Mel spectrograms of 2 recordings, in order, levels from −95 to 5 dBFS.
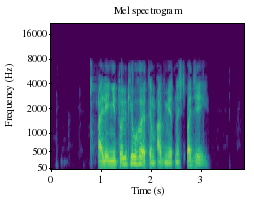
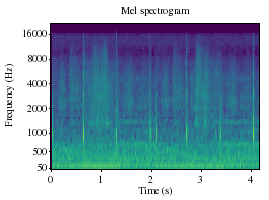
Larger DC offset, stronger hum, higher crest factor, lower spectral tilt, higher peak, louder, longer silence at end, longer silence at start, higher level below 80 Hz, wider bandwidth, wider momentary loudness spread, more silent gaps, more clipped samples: neither; neither; second, 16 dB vs 22 dB; about the same, -7 dB/octave vs -6.5 dB/octave; about the same, -2 dBFS vs -4 dBFS; first, -15 LUFS vs -26 LUFS; first, 0.75 s vs 0 s; first, 0.8 s vs 0 s; about the same, -52 dBFS vs -50 dBFS; second, 7.8 kHz vs 15 kHz; first, 10 LU vs 4 LU; neither; neither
